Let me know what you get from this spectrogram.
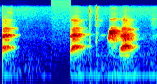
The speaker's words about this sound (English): Uh-oh. Well, they say the show never ends till the fat lady sings. I think on Cultdom, the show ends when the dogs start barking, doesn't it?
